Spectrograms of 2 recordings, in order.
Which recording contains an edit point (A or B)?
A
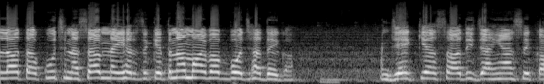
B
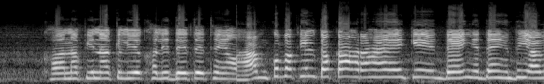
B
